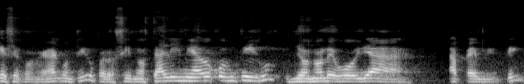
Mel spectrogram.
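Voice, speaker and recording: A man's somewhat breathy, fairly high voice at a moderate pace, with ordinary pitch variation. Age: 70s. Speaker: pastor. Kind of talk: interview.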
